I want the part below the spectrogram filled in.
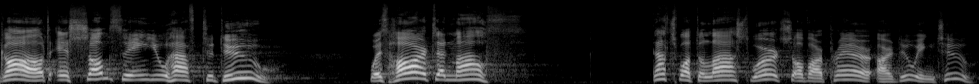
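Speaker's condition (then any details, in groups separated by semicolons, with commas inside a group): No condition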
